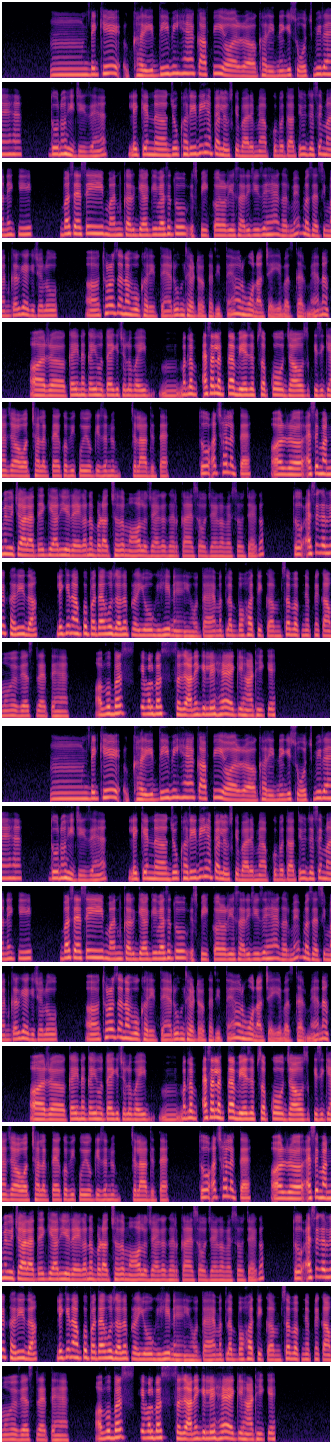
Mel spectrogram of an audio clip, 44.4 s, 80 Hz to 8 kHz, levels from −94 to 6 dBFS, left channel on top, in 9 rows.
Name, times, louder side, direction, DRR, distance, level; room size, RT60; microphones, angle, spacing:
voice 1, 0.7-5.2 5.6-6.5 6.8-10.3 10.7-15.6 16.1-19.7 20.2-27.2 27.6-28.4 28.7-33.6 34.0-35.1 35.4-40.5 40.9-43.6, right 1 dB, 15° right, 1.7 m, -24 dB
open air
head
